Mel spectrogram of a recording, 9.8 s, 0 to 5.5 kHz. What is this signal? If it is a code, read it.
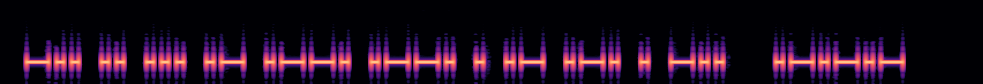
Morse code, heard as a keyed tone, about 16 wpm, 700 Hz. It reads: DISAPPEARED .
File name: CW-The-Big-Twoheaded-River-2-16WPM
